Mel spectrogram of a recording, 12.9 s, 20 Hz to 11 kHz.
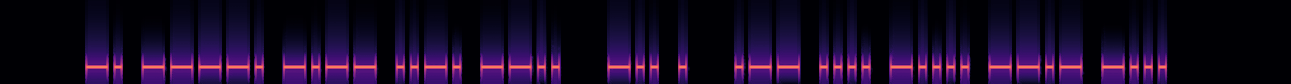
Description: Morse code, heard as a keyed tone, about 17 wpm, 700 Hz. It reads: N9YFZ DE WH6QB
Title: USA Callsign DE Callsign - 5 Characters - 17wpm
